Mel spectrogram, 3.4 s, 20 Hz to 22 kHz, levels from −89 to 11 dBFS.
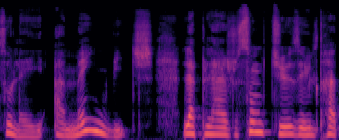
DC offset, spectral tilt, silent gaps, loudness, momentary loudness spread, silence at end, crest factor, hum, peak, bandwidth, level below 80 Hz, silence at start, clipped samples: under 0.1%; -5 dB/octave; none; -30 LUFS; 10 LU; 0.05 s; 18 dB; none; -12 dBFS; 17.5 kHz; -66 dBFS; 0 s; under 0.1%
